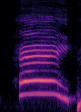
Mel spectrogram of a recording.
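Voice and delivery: high, loud hailing "hey"; excited greeting. Real, not acted. Host spotting Graham in the chat, excited greeting. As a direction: call out a drawn-out high hello.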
